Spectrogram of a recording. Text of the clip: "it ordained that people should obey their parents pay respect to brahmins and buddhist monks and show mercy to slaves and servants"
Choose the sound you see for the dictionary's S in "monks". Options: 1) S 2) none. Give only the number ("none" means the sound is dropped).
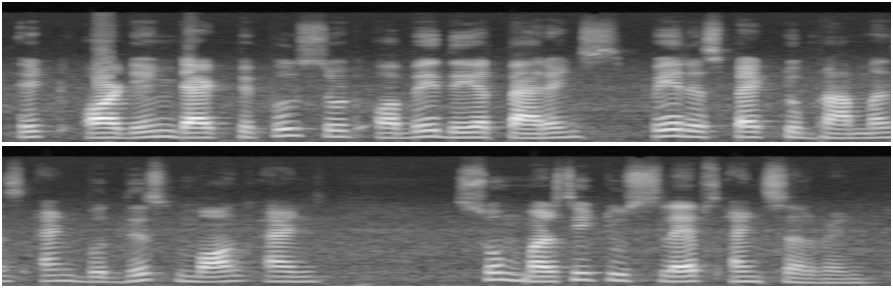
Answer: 2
